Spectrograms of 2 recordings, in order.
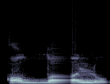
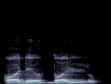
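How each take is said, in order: First: The d merges straight into the next word. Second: The d is released clearly before the next word. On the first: The speaker calls it wrong. "Bukan qad dhallu langsung ke dad" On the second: The speaker calls it right. "dibacanya qad dengan qalqalah"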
